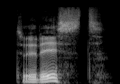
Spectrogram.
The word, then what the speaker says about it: Turist: Turist. Si turist.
